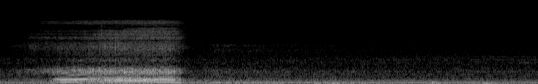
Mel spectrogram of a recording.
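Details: Snoring during sleep, recorded with the SnoreLab app: one loud, rough, rattling snore of about a second, then quiet breathing over steady low room hum.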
